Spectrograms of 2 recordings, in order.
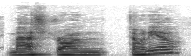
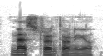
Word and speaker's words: Mastrantonio: Alan Rickman, Mary Elizabeth, Mastrantonio. Close. What is it then? Master Antonio. You got it. That is exactly what I said. That's why I said it was close. You just did the accent on the wrong part.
